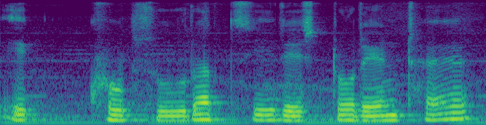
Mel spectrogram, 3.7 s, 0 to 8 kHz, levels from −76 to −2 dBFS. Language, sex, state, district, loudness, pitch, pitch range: Hindi, male, Uttar Pradesh, Lucknow, -17 LUFS, 125 Hz, 115-130 Hz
